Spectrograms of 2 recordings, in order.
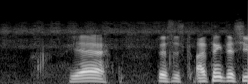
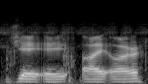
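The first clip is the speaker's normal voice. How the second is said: slow letter-by-letter spelling; slower than usual. Shown as a demonstration. Spelling the YouTuber's name for viewers, slow and deliberate. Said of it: "If you don't know how to spell".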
